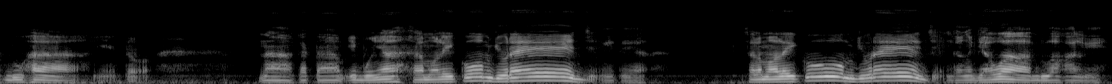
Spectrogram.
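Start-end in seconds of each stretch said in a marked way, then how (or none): 4.1-5.8 higher, sing-out call on the name; mother calling out. Acted. Mother visiting her praying son, calling out to him. 7.5-9.4 higher, sing-out call on the name; mother calling out. Acted. Mother visiting her praying son, calling out to him. Mother calls a second time.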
